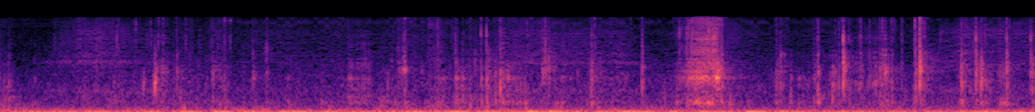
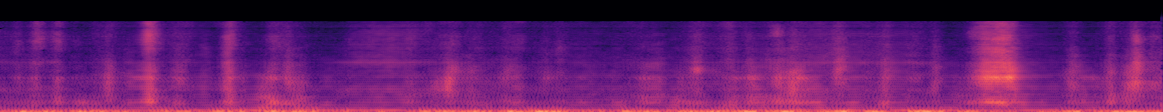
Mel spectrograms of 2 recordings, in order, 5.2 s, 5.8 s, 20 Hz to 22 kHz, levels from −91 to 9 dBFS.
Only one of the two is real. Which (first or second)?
first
